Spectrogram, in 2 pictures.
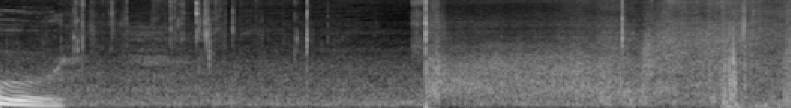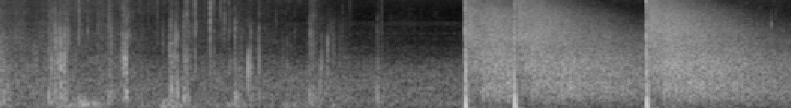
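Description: A firecracker fuse hissing for a few seconds, then three Keller Pyro Cracker firecrackers set off as a bundle of three going off: two bangs close together near the end and a third about a second later, each followed by a long echo.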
